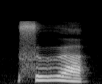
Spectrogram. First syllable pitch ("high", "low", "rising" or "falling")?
falling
